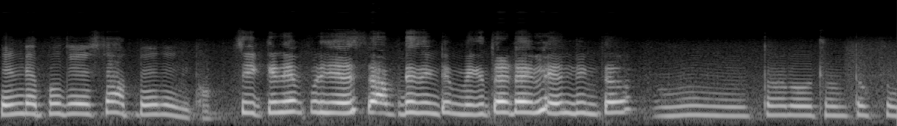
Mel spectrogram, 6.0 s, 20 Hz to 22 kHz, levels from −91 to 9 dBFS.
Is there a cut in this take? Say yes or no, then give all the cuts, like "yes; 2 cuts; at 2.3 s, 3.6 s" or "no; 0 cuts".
yes; 2 cuts; at 1.4 s, 4.3 s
